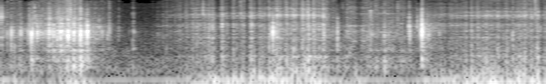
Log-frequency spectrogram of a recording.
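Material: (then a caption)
Soap. A solid, dry green bar of soap held in the hand is shaved with a metal utility blade. A burst of crisp, bright scraping and crackling comes first, then a short pause, then softer, steady shaving broken by a few sharp, dry ticks. There is almost no low end and no ring after each cut.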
